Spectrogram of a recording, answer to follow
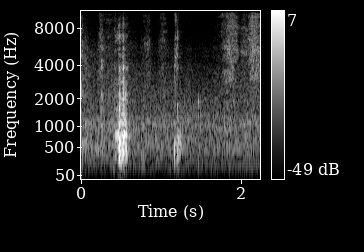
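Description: Faint rubbing and handling of a cardboard Funko Pop box turned over in the hands, with two soft brushing sounds, about half a second and just over a second in.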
